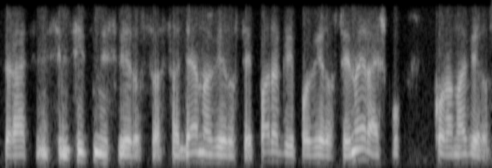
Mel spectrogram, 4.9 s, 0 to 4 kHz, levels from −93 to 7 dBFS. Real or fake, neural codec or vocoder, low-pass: real; none; 3.6 kHz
